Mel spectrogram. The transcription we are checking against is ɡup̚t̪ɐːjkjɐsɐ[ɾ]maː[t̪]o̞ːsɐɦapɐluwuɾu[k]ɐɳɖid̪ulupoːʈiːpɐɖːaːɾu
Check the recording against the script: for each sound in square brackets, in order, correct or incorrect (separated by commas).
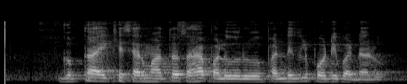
correct, correct, incorrect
